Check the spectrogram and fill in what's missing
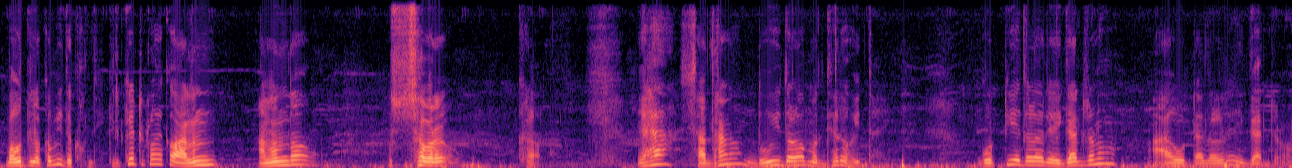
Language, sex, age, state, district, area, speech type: Odia, male, 30-45, Odisha, Kendrapara, urban, spontaneous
